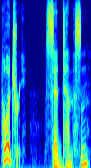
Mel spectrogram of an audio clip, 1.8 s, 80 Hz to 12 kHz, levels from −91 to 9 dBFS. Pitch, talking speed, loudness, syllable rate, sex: 145 Hz, 100 wpm, -21 LUFS, 4.2 syllables/s, male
